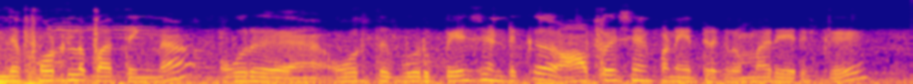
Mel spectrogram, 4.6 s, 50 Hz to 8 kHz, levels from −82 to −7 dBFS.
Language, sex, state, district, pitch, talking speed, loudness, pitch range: Tamil, male, Tamil Nadu, Namakkal, 150 Hz, 130 wpm, -17 LUFS, 140-165 Hz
